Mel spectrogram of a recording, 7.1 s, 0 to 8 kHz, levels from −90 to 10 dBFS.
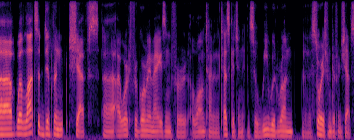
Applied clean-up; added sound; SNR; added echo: neural diffusion model UNIVERSE++.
